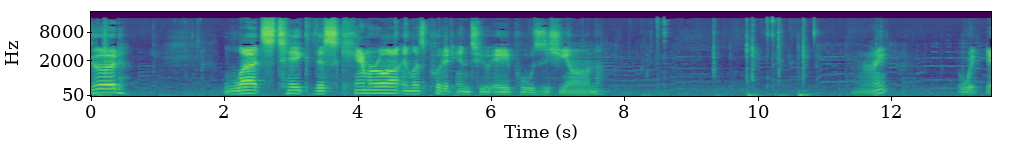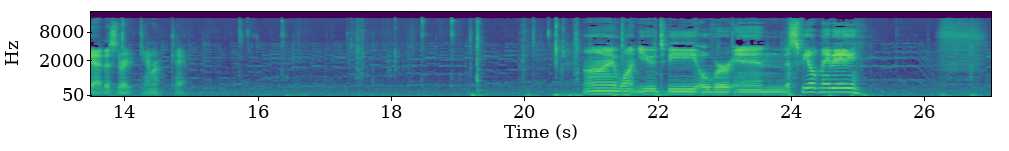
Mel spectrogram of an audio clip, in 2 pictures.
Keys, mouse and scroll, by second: 3.5 ctrl+s, 4.7 right click, 8.5 click, 9.9 i, 10.7 Right, 16.7-17.1 scroll down 6, 18.5 click, 19.1 KP_0, 20.7 shift+`.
